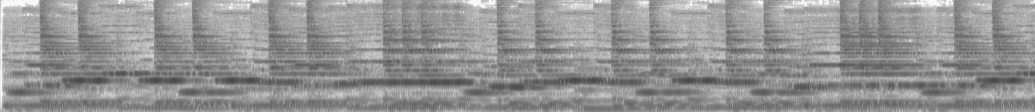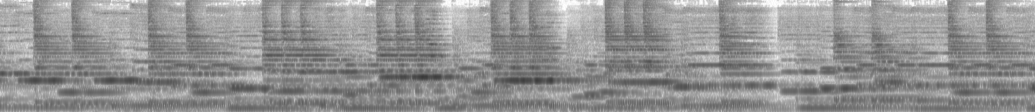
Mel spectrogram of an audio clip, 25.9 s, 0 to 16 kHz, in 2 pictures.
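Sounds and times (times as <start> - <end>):
guitar: 0.0 - 25.8
transverse flute: 0.0 - 25.8.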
